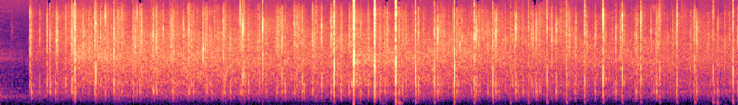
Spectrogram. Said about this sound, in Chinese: 让我们以热烈的掌声接纳并祝贺他们成为本堂区的圣言宣读员。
